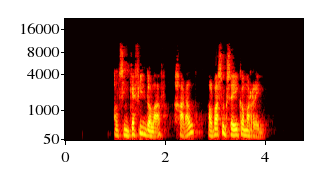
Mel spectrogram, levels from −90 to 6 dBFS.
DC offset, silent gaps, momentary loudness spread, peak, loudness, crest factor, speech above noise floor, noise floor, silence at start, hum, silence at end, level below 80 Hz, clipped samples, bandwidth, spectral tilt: under 0.1%; none; 9 LU; 0 dBFS; -21 LUFS; 22 dB; over 69 dB; under -90 dBFS; 1 s; none; 0.8 s; -58 dBFS; under 0.1%; 10.5 kHz; -5.5 dB/octave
